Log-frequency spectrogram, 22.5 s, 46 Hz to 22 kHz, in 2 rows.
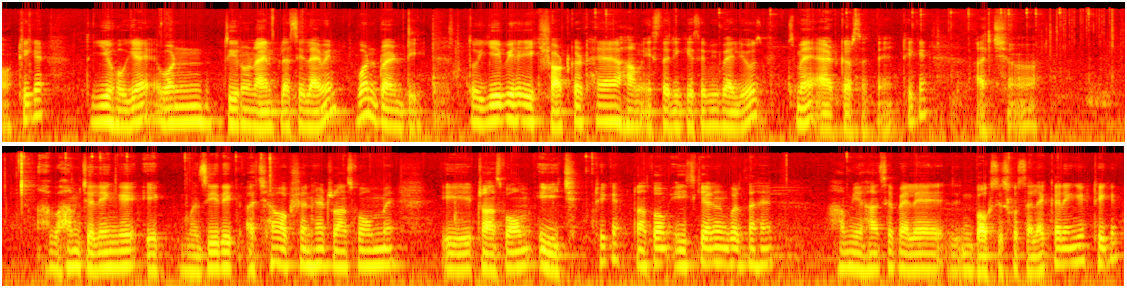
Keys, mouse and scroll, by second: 0.1 Tab, 9.3 space, 11.7 click, 12.0 space, 12.9 click.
